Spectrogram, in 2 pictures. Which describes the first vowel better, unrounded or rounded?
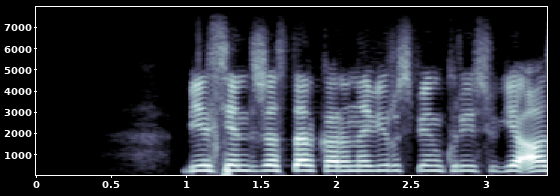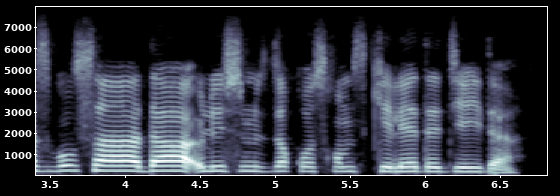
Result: unrounded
